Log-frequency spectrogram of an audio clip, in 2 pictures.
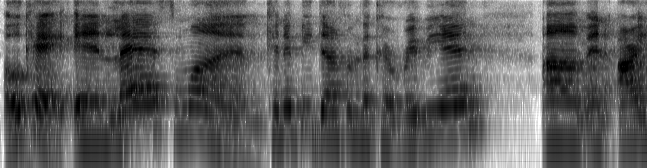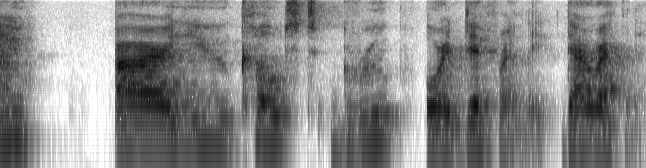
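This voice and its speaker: A woman from Richmond, Virginia, a business coach answering questions in a lively, preachy, motivational way. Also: mid-range voice, slow pace, roomy sound. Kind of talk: live webinar Q&A.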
